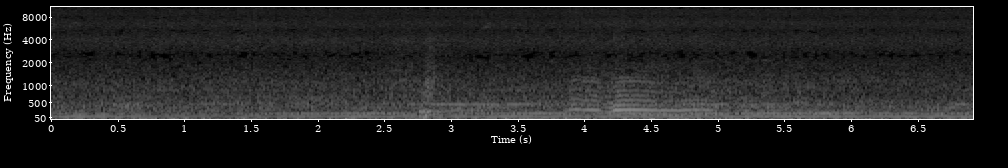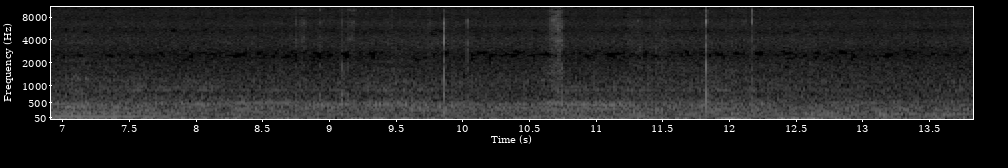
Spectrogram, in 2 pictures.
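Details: Honey bees in Scotland: a steady, deep droning hum with layered overtones holds for about eight seconds and then fades. Scattered faint clicks and brief ticking sounds follow.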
